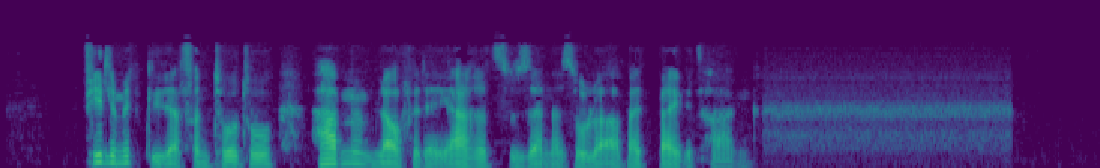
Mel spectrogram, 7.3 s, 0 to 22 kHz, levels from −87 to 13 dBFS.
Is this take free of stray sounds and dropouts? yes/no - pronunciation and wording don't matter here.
yes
